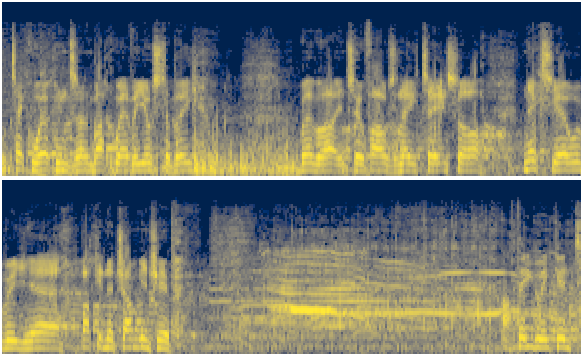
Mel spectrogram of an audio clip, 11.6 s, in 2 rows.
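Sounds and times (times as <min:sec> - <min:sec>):
speech: 0:00.1 - 0:08.0, 0:10.8 - 0:11.5
speedway fans cheering at a National League Riders' Championship meeting: 0:07.8 - 0:11.5.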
